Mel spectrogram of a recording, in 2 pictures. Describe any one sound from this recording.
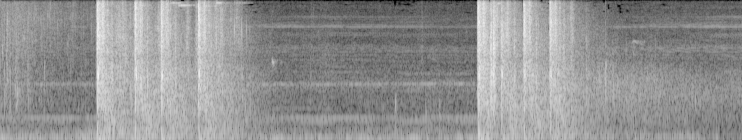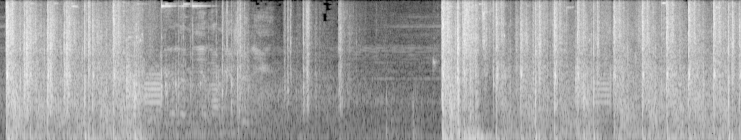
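Loud rifle shots crack in short bursts.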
